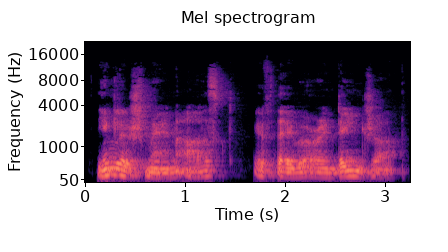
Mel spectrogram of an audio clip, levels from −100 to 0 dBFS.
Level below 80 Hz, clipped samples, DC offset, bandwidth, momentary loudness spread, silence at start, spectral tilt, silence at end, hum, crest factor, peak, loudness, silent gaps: -70 dBFS; under 0.1%; under 0.1%; 12.5 kHz; 10 LU; 0.1 s; -6 dB/octave; 0.15 s; none; 18 dB; -14 dBFS; -32 LUFS; none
